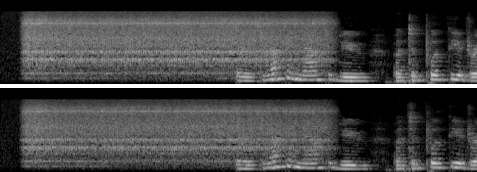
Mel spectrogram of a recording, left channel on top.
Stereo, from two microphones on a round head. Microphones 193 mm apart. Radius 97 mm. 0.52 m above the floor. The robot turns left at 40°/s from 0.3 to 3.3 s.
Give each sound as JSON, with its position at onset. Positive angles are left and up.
{"t": 2.4, "sound": "a woman speaking", "azimuth_deg": 180, "distance_m": 1.1}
